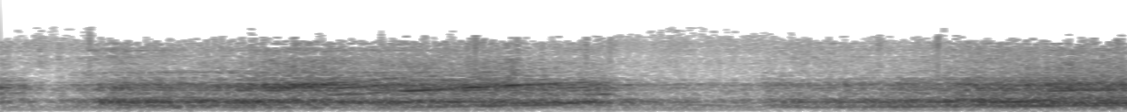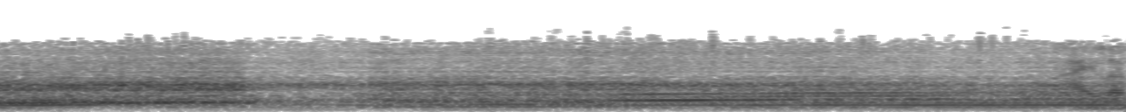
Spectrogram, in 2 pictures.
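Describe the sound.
A car engine revs and rumbles as it drives off, a steady mid-pitched drone with wavering harmonic tones. It dips briefly partway through, then swells again for several seconds.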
